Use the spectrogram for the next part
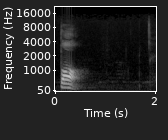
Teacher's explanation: ত জিহ্বার আগা উপরের এই দুই দাঁতের গোড়ার সাথে লাগাতে হবে।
